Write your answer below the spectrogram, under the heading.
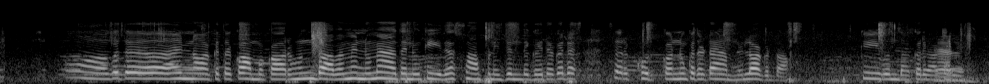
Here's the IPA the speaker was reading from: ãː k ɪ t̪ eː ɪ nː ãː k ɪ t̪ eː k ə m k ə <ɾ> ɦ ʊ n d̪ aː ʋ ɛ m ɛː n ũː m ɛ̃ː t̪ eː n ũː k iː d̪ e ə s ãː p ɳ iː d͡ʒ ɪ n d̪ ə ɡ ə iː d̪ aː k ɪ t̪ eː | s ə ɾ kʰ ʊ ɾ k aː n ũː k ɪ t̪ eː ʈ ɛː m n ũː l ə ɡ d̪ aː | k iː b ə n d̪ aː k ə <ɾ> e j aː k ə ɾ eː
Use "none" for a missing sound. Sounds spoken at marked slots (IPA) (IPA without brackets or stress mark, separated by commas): ɾ, ɾ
